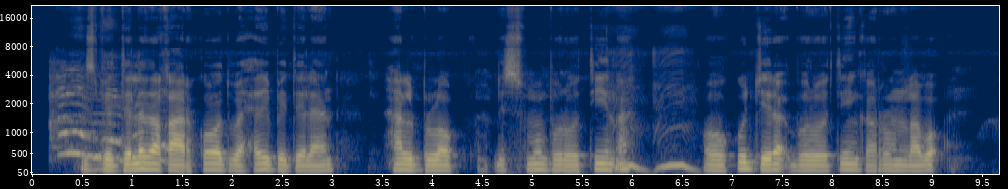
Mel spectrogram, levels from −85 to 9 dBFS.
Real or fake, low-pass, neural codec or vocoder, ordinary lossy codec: fake; none; vocoder, 44.1 kHz, 128 mel bands every 512 samples, BigVGAN v2; none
